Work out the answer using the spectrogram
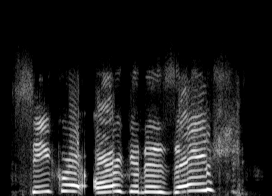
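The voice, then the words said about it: Very loud shouted line. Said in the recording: “in a very loud voice,”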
